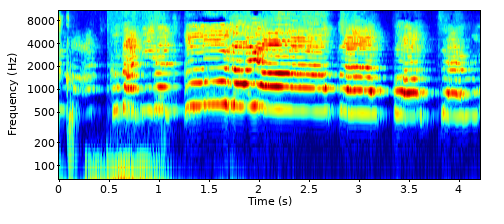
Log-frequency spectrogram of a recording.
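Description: A high-pitched voice singing, with one long drawn-out note followed by a run of short sung syllables. A low rumble comes at the start, before the singing begins.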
